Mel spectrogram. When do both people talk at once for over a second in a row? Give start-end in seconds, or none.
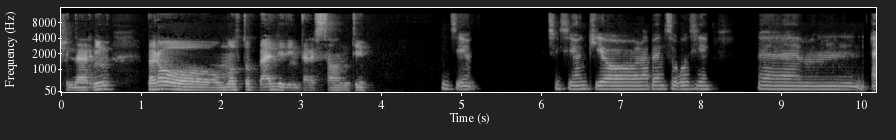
none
